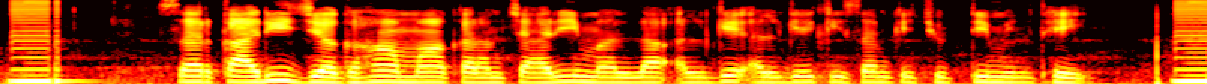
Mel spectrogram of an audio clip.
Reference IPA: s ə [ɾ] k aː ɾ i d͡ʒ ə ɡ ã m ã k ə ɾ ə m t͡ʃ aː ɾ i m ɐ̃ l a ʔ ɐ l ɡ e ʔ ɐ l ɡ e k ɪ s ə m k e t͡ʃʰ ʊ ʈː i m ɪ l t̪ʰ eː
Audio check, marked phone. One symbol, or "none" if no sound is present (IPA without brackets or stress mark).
ɾ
